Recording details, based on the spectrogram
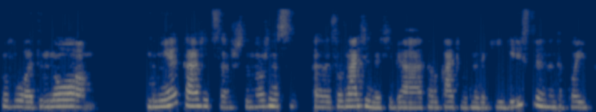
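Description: A young woman co-hosting a podcast, telling stories in a chatty, relaxed way with lots of filler words. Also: medium pitch, unhurried, breathy edge. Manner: chatty storyteller, many fillers. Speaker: podcast co-host. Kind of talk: casual chat. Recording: dull, muffled recording.

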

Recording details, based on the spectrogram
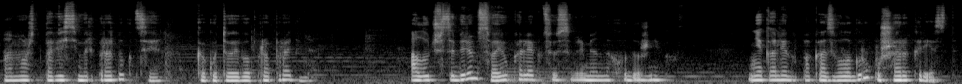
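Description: A woman's voice: mid-range voice, flat delivery, a little fast, mellow, soft background music, natural voice. An actress playing a candid, reflective woman in an audio drama, talking in a confiding, opinionated way. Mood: intimate, musing. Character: candid, reflective woman, intimate partner hoping for motherhood.

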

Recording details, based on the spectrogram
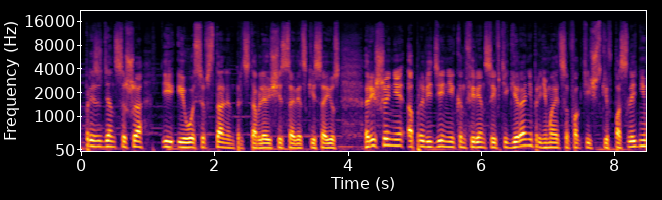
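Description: A man narrating a scripted history programme in a measured, storytelling way. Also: mid-range voice.

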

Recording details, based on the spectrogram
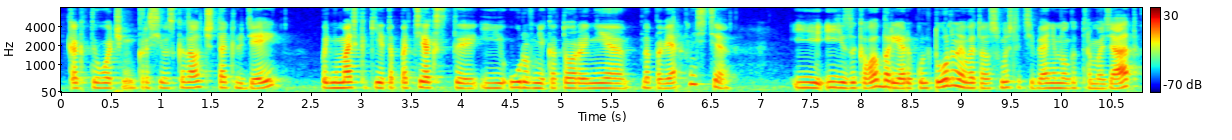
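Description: A woman's voice: lowish voice, fairly even intonation, brisk. A young woman hosting a casual conversation, framing long thoughtful questions. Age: young adult. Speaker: podcast host.

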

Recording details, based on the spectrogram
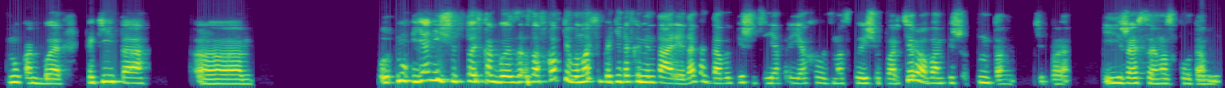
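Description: A woman from Russia answering interview questions in a thoughtful, halting way, with many fillers and restarts. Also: medium pitch, darkish tone, breathy edge, no room sound, lo-fi sound.

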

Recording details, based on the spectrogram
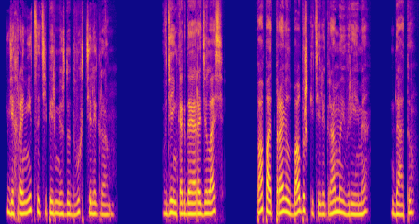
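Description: A woman reading a scripted personal story in a measured, reflective way, in short phrases. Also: on the low side, dark tone, dry recording, studio quality. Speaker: narrator of an audio performance. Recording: music bed under the voice. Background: music.

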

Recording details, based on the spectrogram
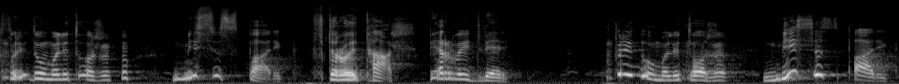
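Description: Huffy prickly spinster, dark tone, hugely varied pitch, slow indignant muttering. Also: female voice, wildly swooping pitch, exaggerated voice. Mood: indignant, grumbling. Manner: indignant, muttering, drawn-out emphatic delivery. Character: huffy, prickly unmarried lady, easily offended. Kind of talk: theatrical 1960s audio play acting.

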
